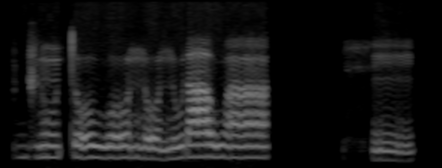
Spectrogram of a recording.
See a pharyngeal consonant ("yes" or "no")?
no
